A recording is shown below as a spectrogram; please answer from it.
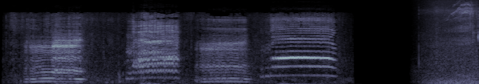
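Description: Four separate bleats from a sheep, harsh and quavering, with the last one pitched higher and clearer. After a pause, a brief noisy rustle ends the recording.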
